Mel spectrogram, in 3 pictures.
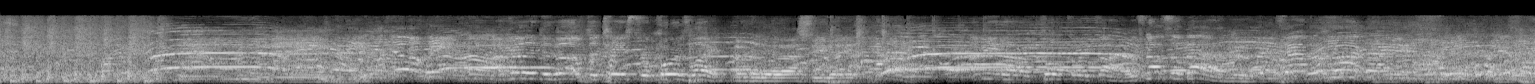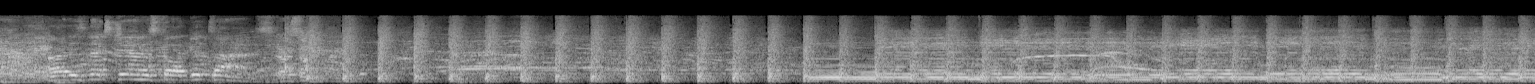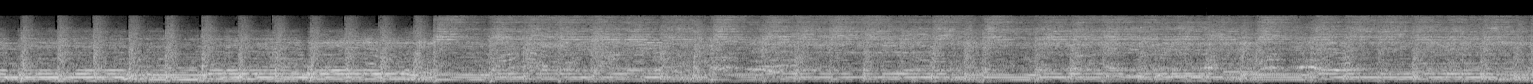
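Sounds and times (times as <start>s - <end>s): drum kit beat: 0.0s - 4.0s, 18.2s - 46.0s
bass guitar: 0.0s - 46.0s
electric guitar: 23.3s - 46.0s.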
